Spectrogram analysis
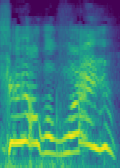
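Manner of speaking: yelling high and loud; shouting. Real, not acted. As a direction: yell to clear the way. Shouting at someone in snow.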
